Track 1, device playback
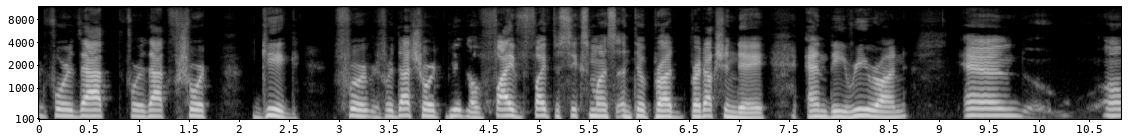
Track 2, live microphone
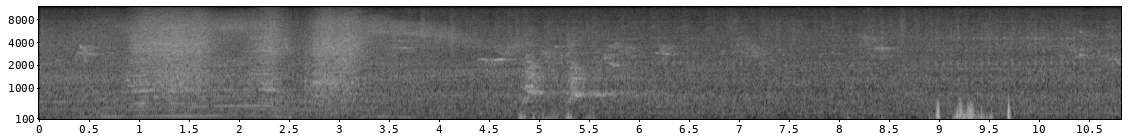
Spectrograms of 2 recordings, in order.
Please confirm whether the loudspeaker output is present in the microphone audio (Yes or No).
No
